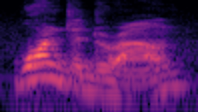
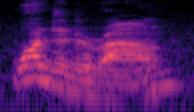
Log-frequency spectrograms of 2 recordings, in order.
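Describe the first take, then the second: First: It is said in a British or Australian accent. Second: It is said in a British or Australian accent.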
